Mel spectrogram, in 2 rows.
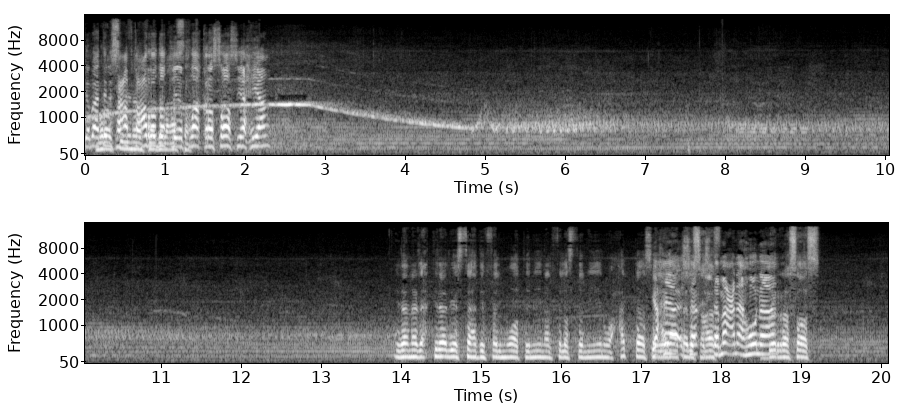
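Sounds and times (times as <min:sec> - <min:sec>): ambulance siren wavering: 0:00.0 - 0:11.6, 0:17.2 - 0:18.8.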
